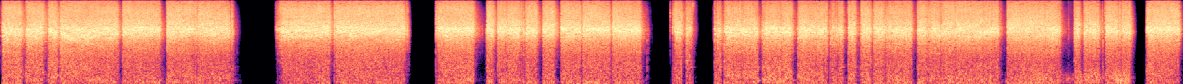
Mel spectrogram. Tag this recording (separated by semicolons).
Burst; Energy; Loud; Noise; Zap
